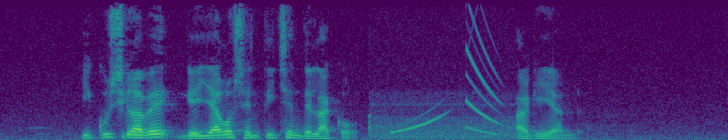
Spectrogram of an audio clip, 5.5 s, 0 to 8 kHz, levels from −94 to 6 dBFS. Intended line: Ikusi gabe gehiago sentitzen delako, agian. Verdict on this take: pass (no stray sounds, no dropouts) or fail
fail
